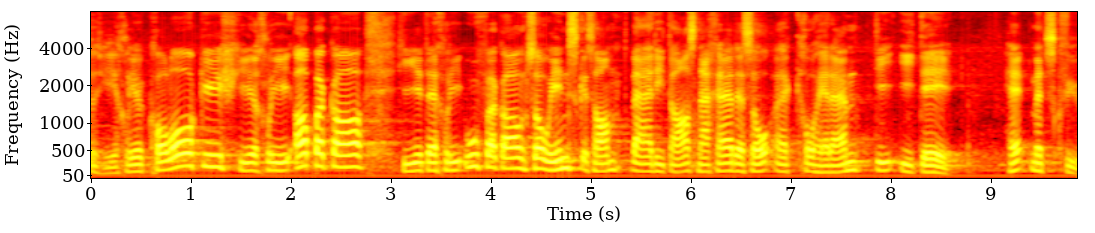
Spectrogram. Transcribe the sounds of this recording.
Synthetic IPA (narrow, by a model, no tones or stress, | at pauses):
hiːəχliœkʰoloːɡ̥iʃhiːəχliːʔɑb̥əɡ̥ɑː | hiəd̥ɛχliʔufəɡɑːʊnt̪soːɪnskesɑmtʋæːɾid̥ɑːsnæχæɾəsoːʔəkʰoɦeɾæntiid̥eː | hɛtmət͡skfy̰ː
